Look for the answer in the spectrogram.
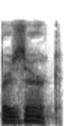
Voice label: "berserk", us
